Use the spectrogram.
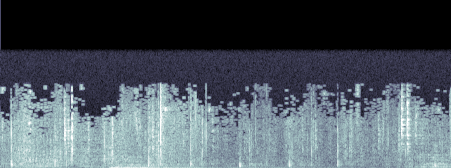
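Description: Steady footsteps of Duke Valentino walking across a castle courtyard toward a group of churchmen, sharp individual steps at an even pace, moderately loud over a low droning hum, with no one speaking.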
